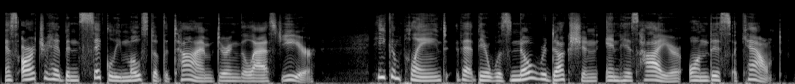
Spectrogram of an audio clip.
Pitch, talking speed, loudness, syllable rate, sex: 190 Hz, 195 wpm, -18 LUFS, 5.0 syllables/s, female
